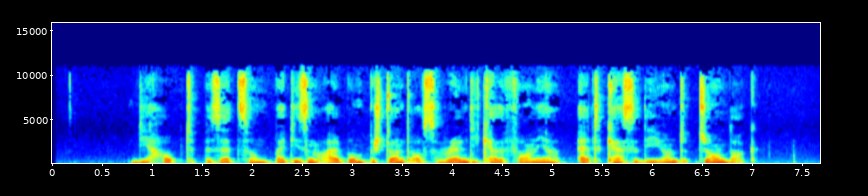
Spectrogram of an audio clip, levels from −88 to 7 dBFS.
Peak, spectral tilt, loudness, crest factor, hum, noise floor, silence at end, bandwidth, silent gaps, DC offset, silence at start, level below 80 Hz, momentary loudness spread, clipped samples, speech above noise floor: -2 dBFS; -5 dB/octave; -17 LUFS; 16 dB; none; -59 dBFS; 0.65 s; 11.5 kHz; none; under 0.1%; 0.8 s; -34 dBFS; 6 LU; under 0.1%; 42 dB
